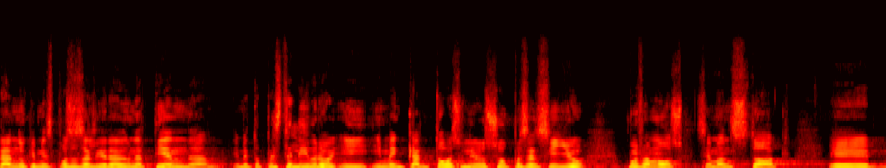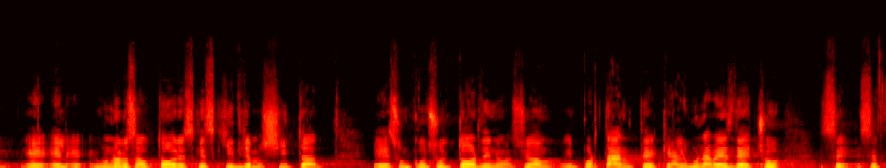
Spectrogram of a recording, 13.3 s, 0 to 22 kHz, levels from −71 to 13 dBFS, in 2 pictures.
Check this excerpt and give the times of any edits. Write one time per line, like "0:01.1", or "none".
0:05.1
